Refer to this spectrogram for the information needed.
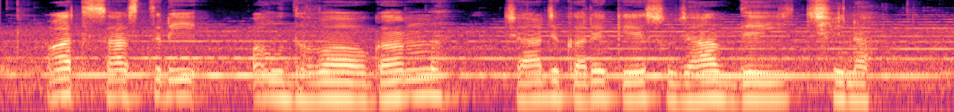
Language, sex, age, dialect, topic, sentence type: Magahi, male, 18-24, Western, banking, statement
